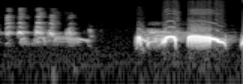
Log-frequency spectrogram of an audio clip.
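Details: Caged decoy spotted dove calling strongly to lure wild doves, singing in the fast-cooing 'thổ thúc gù' voice style. Soft, faint stuttering notes open the passage, then loud, low, throaty coos follow with a bent hook note and a long, sliding, falling coo.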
